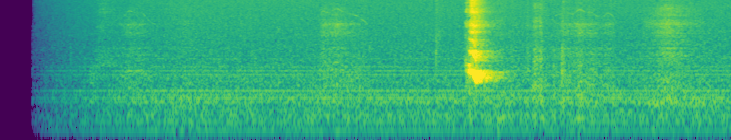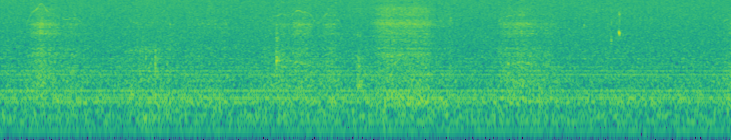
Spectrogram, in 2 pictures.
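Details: Dog named Kojiro sneezing, which startles Yuki: one sharp, explosive burst about six seconds in, followed by faint breathy sounds and soft rustling against a quiet background.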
